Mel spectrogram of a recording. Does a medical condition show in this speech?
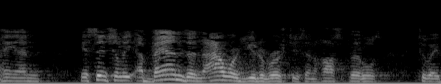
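No.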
